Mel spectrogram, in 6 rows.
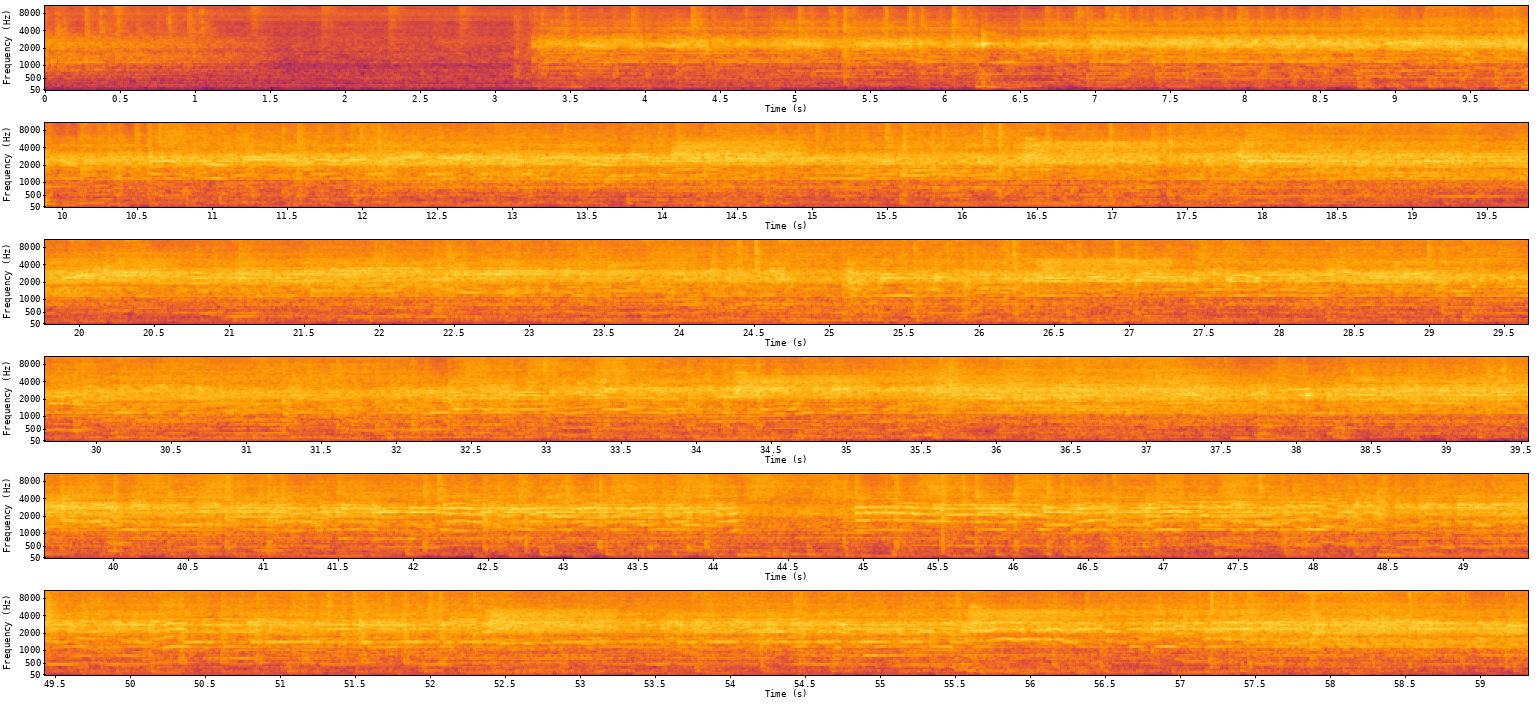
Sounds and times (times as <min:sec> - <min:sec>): Guitar: 0:00.0 - 0:59.3.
